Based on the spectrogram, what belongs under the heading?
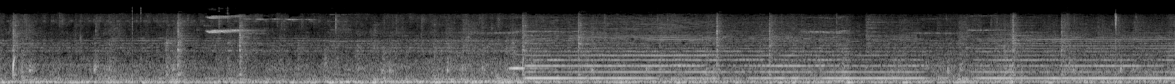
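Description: Indian Railways passenger coaches rolling past as the train departs, with a steady wheel rumble and scattered clicks from the rails. About five seconds in, a long steady train horn starts and is held for the rest of the time, with one short break.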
